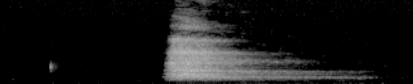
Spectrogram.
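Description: A single slow yoga breath, a long, close, airy exhale that starts strong and fades gradually over about two seconds, following a tiny click in otherwise quiet surroundings.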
